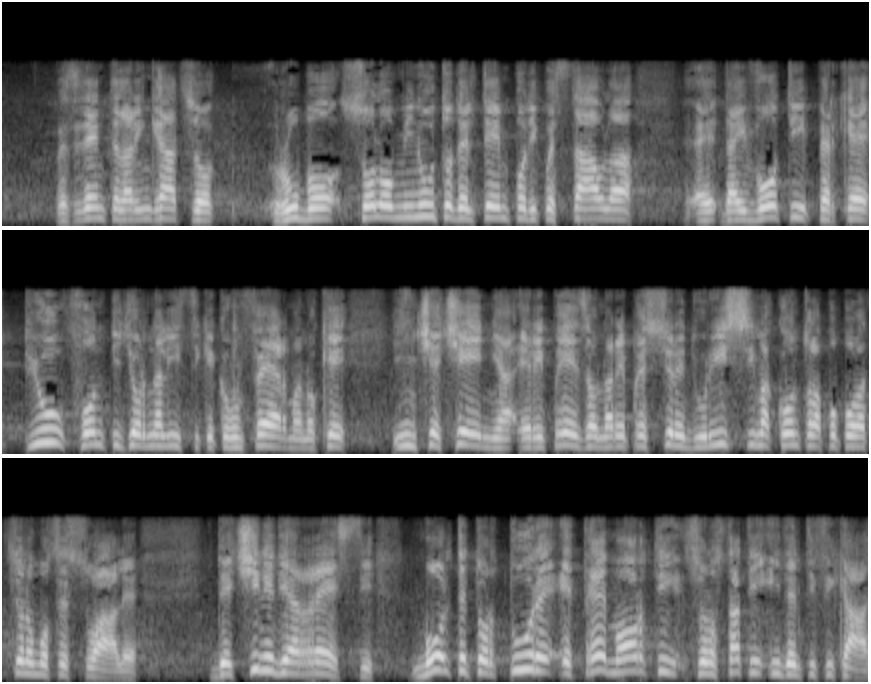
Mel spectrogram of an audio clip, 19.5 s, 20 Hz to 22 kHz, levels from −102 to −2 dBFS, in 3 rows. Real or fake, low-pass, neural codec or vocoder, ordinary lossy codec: real; 7.2 kHz; none; none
